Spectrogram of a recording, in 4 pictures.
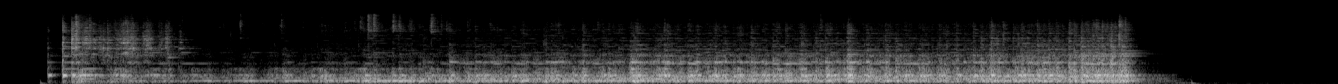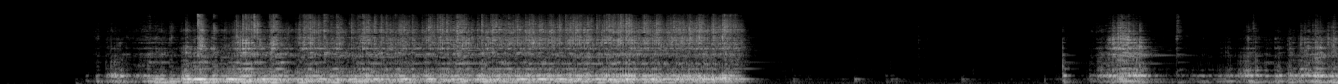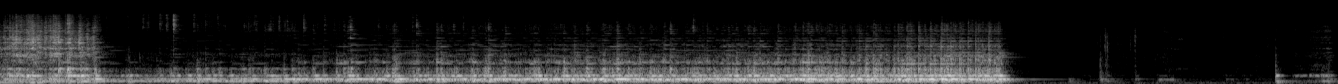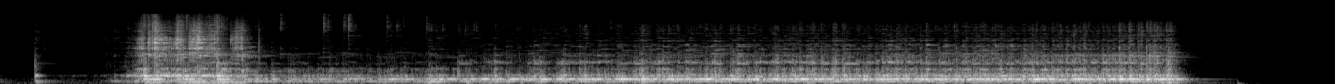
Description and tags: Vati pyörii, metallinen pesuvati / Metal bowl, basin, spinning on the floor, various
Metallinen vati pyörii hyrränä reunoillaan lattialla. Erilaisia.
Äänitetty / Rec: Analoginen nauha / Analog tape
Paikka/Place: Suomi / Finland / Yle / Tehostearkisto / Soundfx-archive
Aika/Date: 1990-luku / 1990s
Basin, Bowl, Field-Recording, Finland, Finnish-Broadcasting-Company, Metal, Metalli, Pesuvati, Soundfx, Spin, Spinning, Suomi, Tehosteet, Vati, Whirl, Yle, Yleisradio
